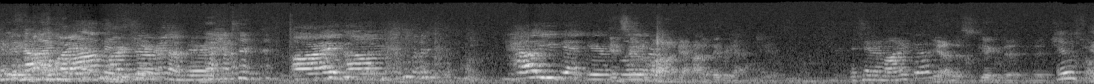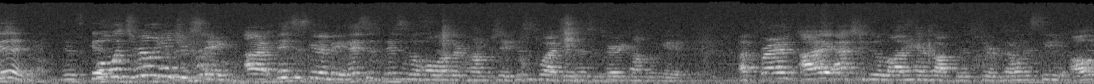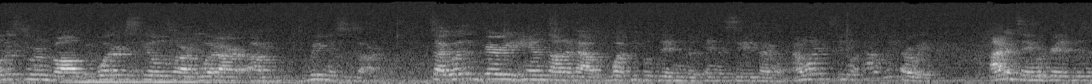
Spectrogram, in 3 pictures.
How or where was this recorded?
live audience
